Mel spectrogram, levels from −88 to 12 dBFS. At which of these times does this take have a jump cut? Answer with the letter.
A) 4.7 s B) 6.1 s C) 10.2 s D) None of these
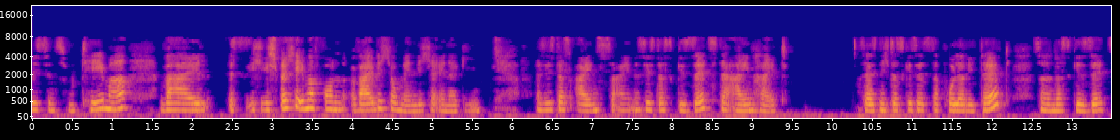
B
